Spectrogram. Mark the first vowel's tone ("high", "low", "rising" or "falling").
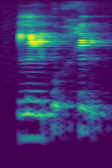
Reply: low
